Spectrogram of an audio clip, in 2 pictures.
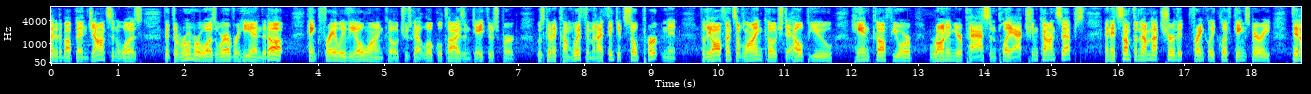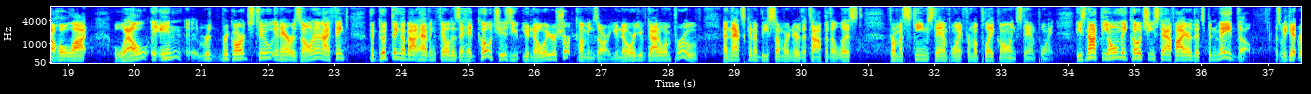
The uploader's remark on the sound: LIVE From Radio Row In Las Vegas!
